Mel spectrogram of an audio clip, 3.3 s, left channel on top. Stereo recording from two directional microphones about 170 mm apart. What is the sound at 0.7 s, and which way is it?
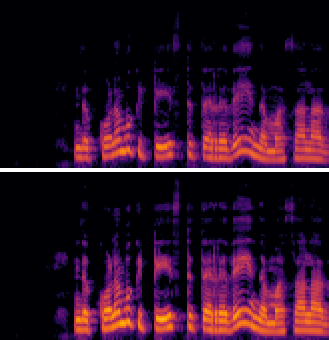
Speech, 30° right (ahead or behind).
